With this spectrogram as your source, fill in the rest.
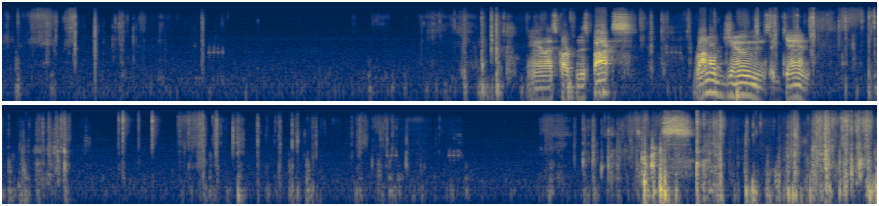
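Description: Plastic card holders click and rustle as hands handle them.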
